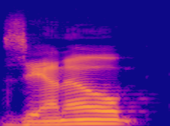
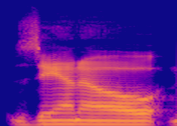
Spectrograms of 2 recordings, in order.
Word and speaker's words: Xano: There's a new kid on the block that is a backend as a service, and I believe you pronounce it Xano, X-A-N-O, and this is the first really no code, what I would call backend service.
